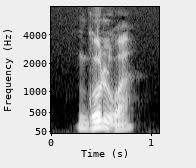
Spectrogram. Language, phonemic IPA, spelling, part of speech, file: French, /ɡo.lwa/, gaulois, adjective / noun, Fr-gaulois.ogg
- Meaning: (adjective) Gaulish; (noun) Gaulish language; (adjective) bawdy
